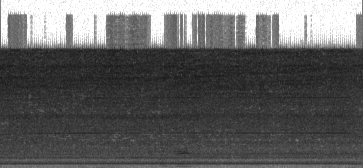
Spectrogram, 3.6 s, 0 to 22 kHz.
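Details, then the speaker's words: Steady high-pitched motor whine with an even airy rush, no rumble or grinding, from a Multipro ESP99HP electric spray gun after replacing its motor bearing; runs smooth and healthy. "normal Ya nanti tinggal dalam saya tes di apa di pengecatan lah ya mudah-mudahan sih bisa Bagus ini kondisinya udah udah enak nih"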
